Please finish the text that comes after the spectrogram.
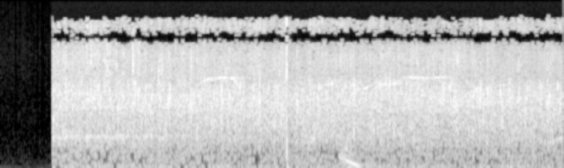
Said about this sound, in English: Let's all worship God by clapping. Come on, clap your hand.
